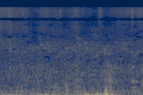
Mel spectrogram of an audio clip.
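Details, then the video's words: Wolfdog giving a light growl while lying down, using its mouth to communicate; soft, low rumbling pulses that swell briefly near the end, otherwise quiet. "Wolf Dogs Growling Mouthing Biting Snarling Showing Teeth"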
